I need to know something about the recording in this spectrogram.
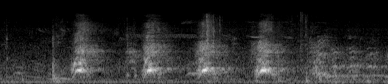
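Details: Belgian Malinois puppies of the S Litter, 7.5 weeks old, playing on a puppy rubble pile with new footing and obstacles; four short, high, sharp yips spaced roughly two-thirds of a second apart over a quiet background.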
